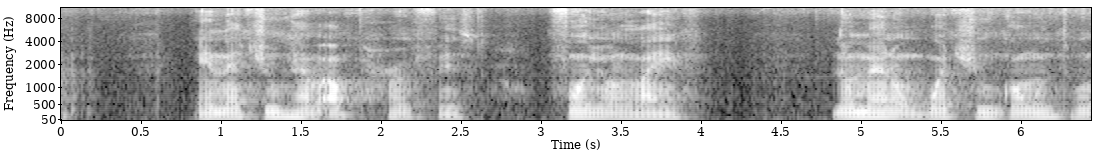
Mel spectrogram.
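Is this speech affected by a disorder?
Yes: cerebral palsy; atypical speech.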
